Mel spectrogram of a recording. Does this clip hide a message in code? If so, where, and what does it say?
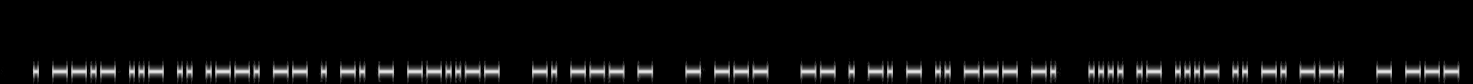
Yes: Morse code from 0.3 to 14.6 s, heard as a keyed tone, about 25 wpm, 600 Hz. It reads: EQUIPMENT, NOT TO MENTION HAVING TO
